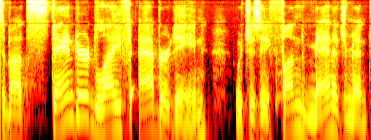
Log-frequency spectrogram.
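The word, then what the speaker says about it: abrdn: They're telling us A-B-R-D-N is pronounced Aberdeen and not, as I first looked at it, as a burden.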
